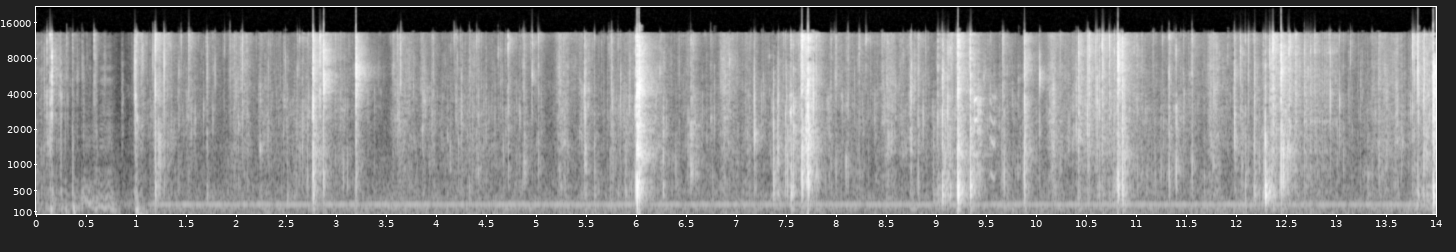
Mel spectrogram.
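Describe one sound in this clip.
Sticky slime crackles and squelches as hands stretch and fold it.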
